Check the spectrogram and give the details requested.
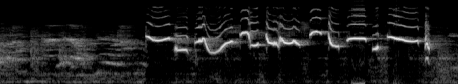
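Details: Lure song of the Oriental magpie-robin for birds slow to sing: after faint background warbling, a fast, loud series of varied looping whistles and short notes runs for about three seconds.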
